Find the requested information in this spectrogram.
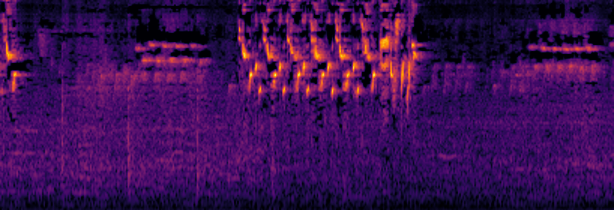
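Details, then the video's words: Wild European goldfinch song for teaching fledglings: a lively two-and-a-half-second burst of dense, high jangling twitters, framed by quieter stretches with faint distant chirps and low murmur. "اروع تغريد طائر الحسون البري لتعليم فراخ"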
